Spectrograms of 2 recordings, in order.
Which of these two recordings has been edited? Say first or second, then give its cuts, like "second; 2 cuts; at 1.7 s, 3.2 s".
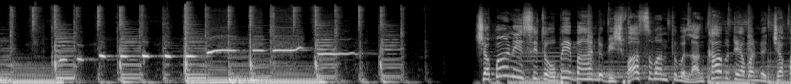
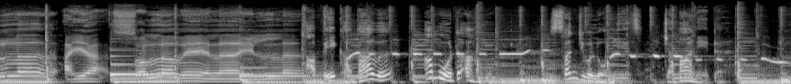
first; 1 cut; at 4.6 s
